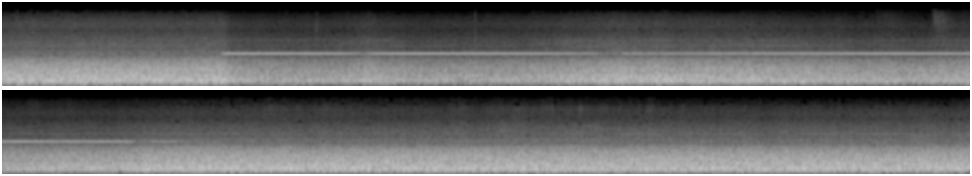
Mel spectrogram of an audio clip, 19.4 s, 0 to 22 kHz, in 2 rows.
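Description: E5 series Shinkansen train moving slowly along the platform, a steady low hum over a constant rumble. A steady high-pitched tone sounds from about two seconds in until about eleven seconds.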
